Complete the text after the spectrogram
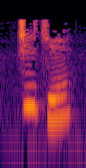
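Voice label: "知觉", Mandarin Chinese; chinese-flashcards; hsk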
